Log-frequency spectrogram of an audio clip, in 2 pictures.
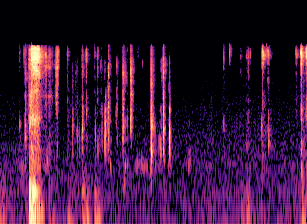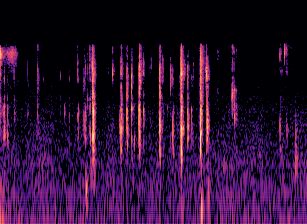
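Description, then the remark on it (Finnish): Rapid, uneven clicking of keys on a computer keyboard with a microphone attached to it, with bursts of quick taps separated by short pauses, clear, with no talking. “taas nussit sitä näppäimistöä, että kuuluu tänne asti.”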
